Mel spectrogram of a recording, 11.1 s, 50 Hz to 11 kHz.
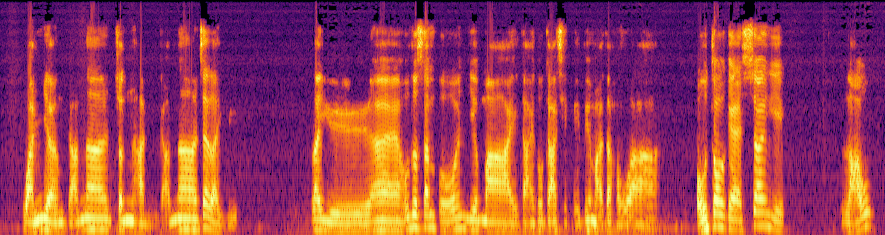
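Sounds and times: man speaking drawn-out syllable: 0.3 - 3.0, 3.9 - 9.8, 10.6 - 10.9.

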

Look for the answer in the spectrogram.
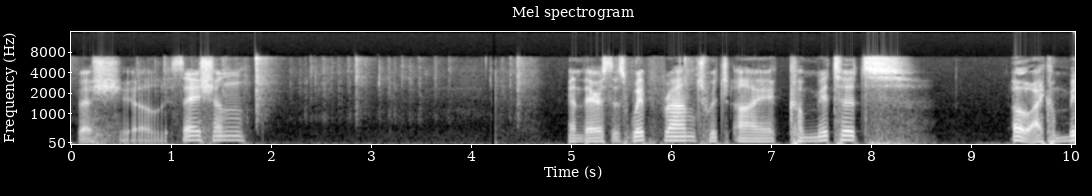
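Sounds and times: computer keyboard typing: 0.8 - 4.7.

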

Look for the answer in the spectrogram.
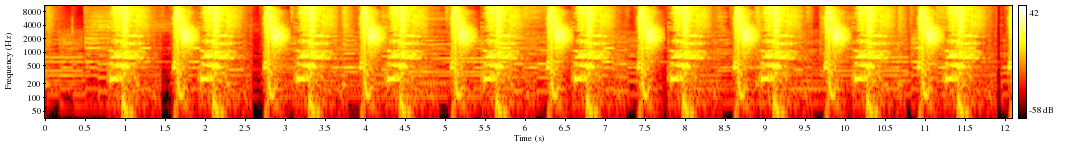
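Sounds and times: cartoon whacks and thuds: 0.8 - 12.0.

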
